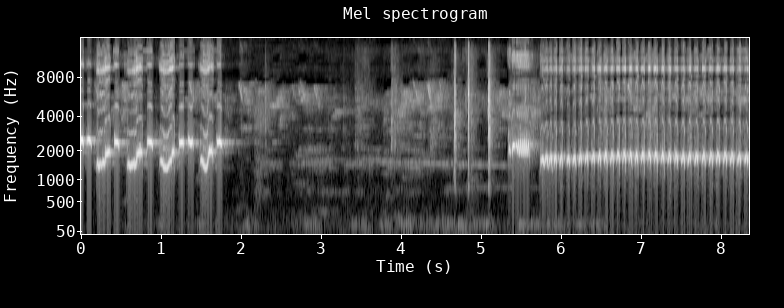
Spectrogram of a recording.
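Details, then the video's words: White-rumped shama song: a run of rapid looping whistled phrases, a pause with a few sharp clicks, then a long steady series of fast buzzy pulsed notes held at one pitch. "Suara muray matap"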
